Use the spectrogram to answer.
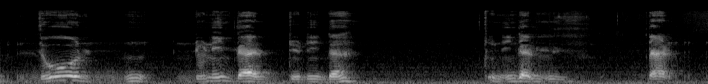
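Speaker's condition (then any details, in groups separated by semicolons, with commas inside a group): Cerebral palsy; speech affected by condition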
